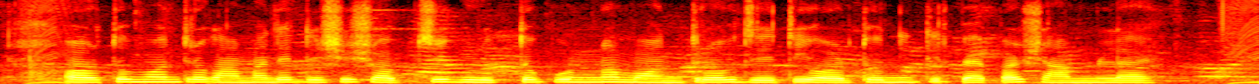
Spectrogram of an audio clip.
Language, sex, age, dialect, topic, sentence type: Bengali, female, 60-100, Standard Colloquial, banking, statement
